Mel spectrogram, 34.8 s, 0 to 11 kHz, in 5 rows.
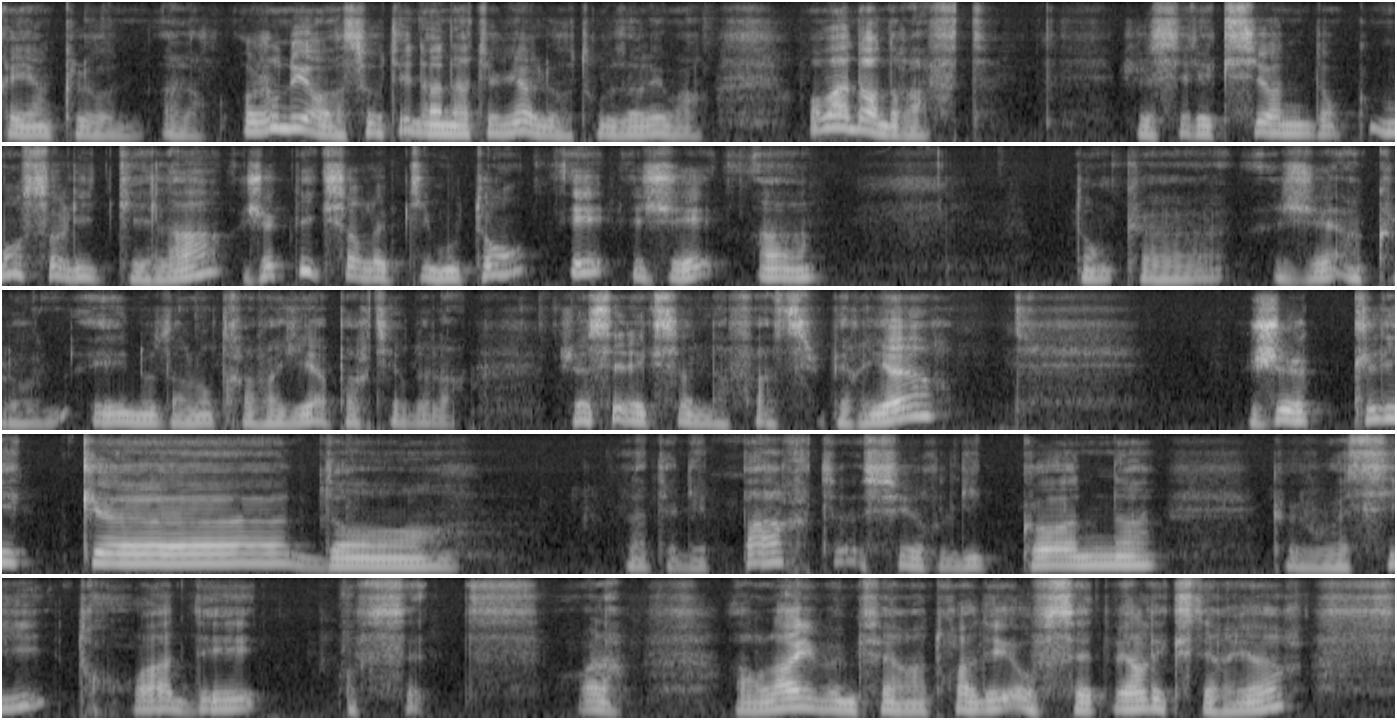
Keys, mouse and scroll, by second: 4.0-5.1 drag, 7.0 click, 8.9 click, 25.0-26.9 drag, 27.1 click, 29.8-31.9 drag, 31.9-34.8 scroll up 1.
